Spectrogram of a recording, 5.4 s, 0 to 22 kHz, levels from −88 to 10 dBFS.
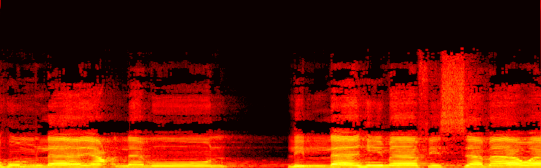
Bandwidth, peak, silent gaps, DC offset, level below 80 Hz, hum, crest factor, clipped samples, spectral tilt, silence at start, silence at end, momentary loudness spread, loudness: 15.5 kHz; -2 dBFS; none; under 0.1%; -58 dBFS; none; 14 dB; under 0.1%; -4.5 dB/octave; 0 s; 0 s; 8 LU; -16 LUFS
